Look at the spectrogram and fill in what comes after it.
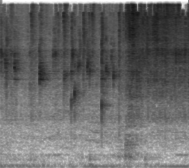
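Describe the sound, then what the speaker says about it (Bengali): Potatoes frying in three spoons of hot oil in a home kitchen pan, a steady broadband sizzle with scattered crackles and pops, moderately loud and continuous, no voices. "তেল গরম হয়ে গেছে, এবার দিয়ে দিচ্ছি আলুগুলো।"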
